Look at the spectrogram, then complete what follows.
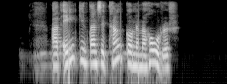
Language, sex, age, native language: Icelandic, female, 60-69, Icelandic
